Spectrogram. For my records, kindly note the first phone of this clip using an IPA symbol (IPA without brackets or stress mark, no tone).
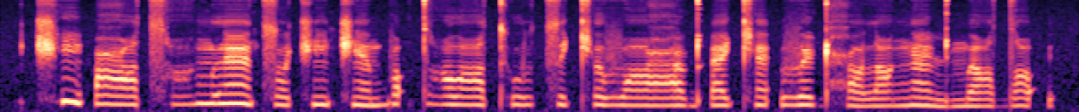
t͡ʃʰ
